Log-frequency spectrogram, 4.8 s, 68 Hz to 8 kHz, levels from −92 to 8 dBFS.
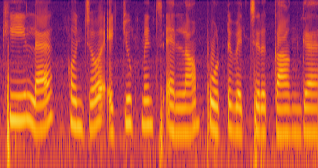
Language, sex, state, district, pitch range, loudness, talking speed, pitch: Tamil, female, Tamil Nadu, Nilgiris, 190-235 Hz, -11 LUFS, 75 wpm, 205 Hz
